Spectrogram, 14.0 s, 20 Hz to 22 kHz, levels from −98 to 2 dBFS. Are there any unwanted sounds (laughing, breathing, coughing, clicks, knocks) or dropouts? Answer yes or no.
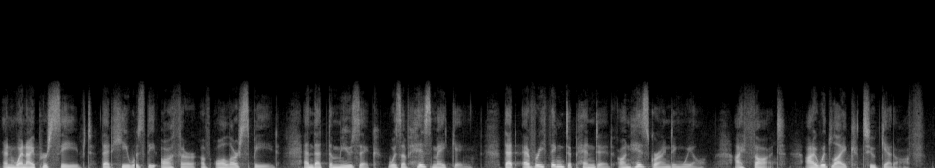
yes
